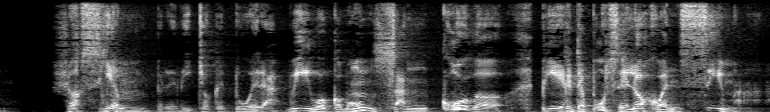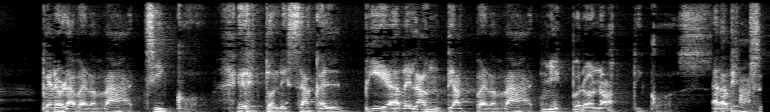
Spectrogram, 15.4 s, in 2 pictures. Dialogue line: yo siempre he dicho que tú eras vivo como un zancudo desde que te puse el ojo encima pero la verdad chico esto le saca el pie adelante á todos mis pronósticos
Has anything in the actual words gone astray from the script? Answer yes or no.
yes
